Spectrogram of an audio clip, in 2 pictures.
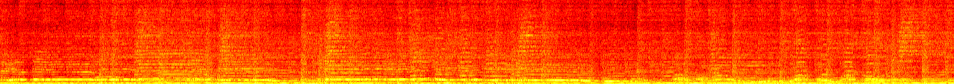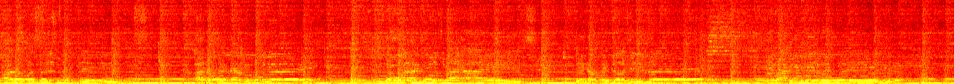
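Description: Live rock band playing: electric guitars, bass and drum kit in a steady groove, with a wavering lead melody over it.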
